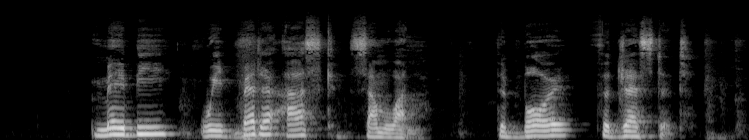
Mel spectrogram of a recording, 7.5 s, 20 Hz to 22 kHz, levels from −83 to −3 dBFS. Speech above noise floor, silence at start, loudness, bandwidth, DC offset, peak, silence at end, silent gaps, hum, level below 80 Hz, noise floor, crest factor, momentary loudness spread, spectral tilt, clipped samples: 56 dB; 0.95 s; -25 LUFS; 12 kHz; under 0.1%; -8 dBFS; 0.6 s; none; none; -56 dBFS; -79 dBFS; 18 dB; 15 LU; -5.5 dB/octave; under 0.1%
